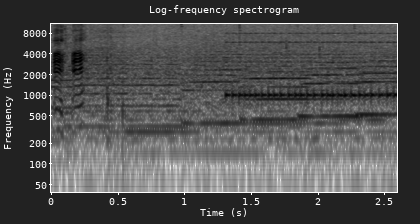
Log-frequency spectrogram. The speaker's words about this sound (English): The sound of the bell has summoned some more people. Our farm just keeps growing and growing, says Rosie.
